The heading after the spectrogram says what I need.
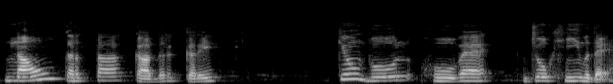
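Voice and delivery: slow recitation resting on ਕਰੇ; pause after ਕਰੇ. Shown as a demonstration. Teacher modelling the full verse, slow recitation with a rest after ਕਰੇ. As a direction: stretch the words and stop after ਕਰੇ. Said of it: "ਕਰੇ ਦੇ ਉੱਪਰ ਇਹਦਾ ਵਿਸਰਾਮ".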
